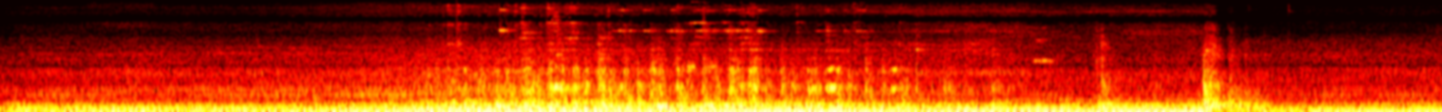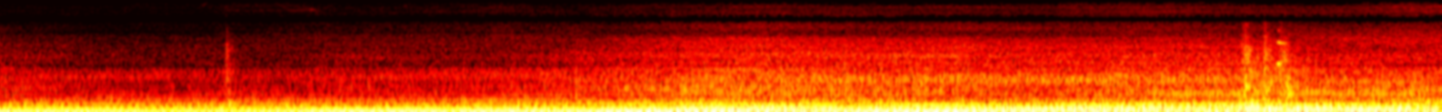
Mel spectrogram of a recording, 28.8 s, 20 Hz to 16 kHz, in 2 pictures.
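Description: Hitachi ZX225USLC-5B excavator's diesel engine running steadily, with a few knocks early on and a brief dip about twelve seconds in. From about two-thirds of the way through it runs louder and fuller as the machine works its boom and arm.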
